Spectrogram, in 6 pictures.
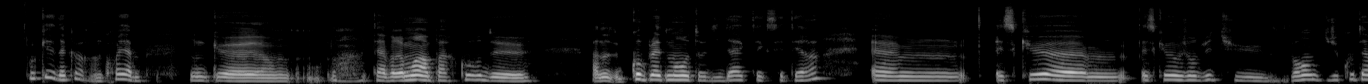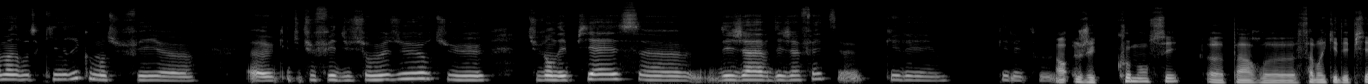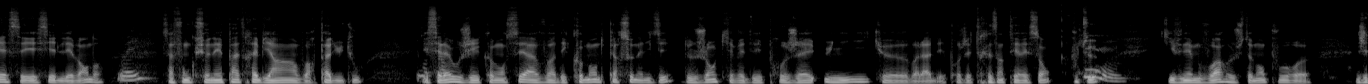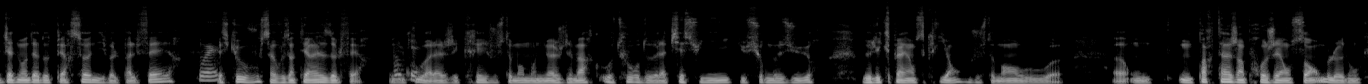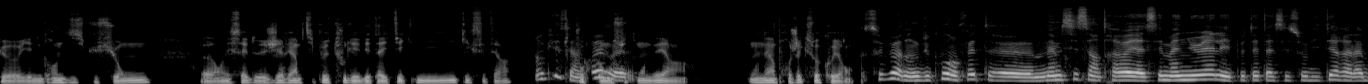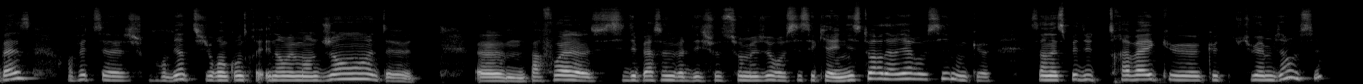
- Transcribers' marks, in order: other noise; sigh; drawn out: "Hem"; other background noise; "maroquinerie" said as "manrosquinerie"; stressed: "histoire"
- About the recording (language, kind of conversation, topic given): French, podcast, Quel conseil donnerais-tu à quelqu’un qui débute ?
